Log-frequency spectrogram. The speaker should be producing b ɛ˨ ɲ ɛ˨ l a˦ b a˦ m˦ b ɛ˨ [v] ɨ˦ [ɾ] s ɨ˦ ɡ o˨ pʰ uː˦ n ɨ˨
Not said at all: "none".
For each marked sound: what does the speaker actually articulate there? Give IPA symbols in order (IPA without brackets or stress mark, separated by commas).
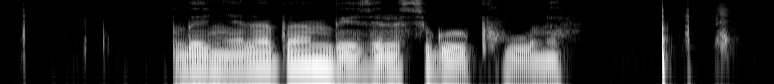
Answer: z, l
